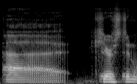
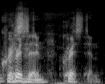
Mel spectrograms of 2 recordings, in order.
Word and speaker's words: Kristen: I cannot believe that they got Kirsten Wiig. Is that how you say her name? Kristen. I was thinking Kirsten Dunst.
